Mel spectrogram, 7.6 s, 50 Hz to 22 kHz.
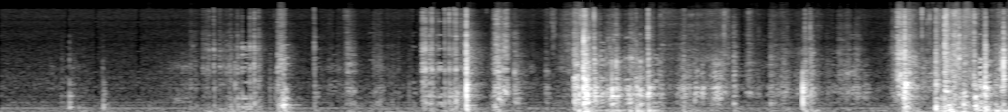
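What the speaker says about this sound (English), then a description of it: "And you want to cut these 3 away completely." Scissors snip through paper while a handmade gift box is being cut, giving a series of soft, close, uneven crisp cuts with small pauses between them, with no talking.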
